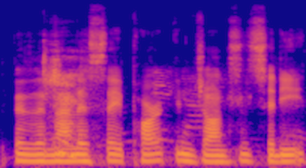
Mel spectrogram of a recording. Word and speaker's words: Pedernales: Pedernales State Park in Johnson City, Texas, United States of America, third state from third the state.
